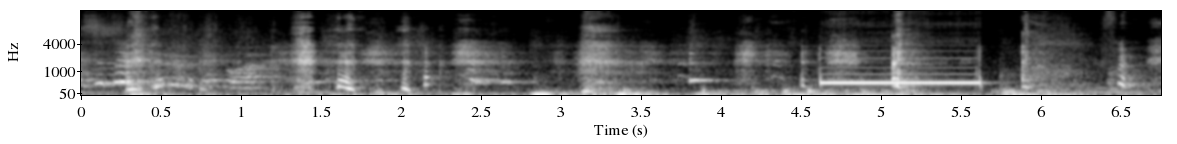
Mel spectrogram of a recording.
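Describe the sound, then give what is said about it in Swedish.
A single steady telephone ringing tone, about one second long, sounds clearly between bursts of chatter and light laughter, and the call goes unanswered. “Han är förmodligen upptagen.”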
